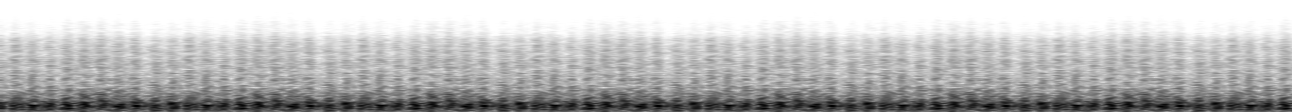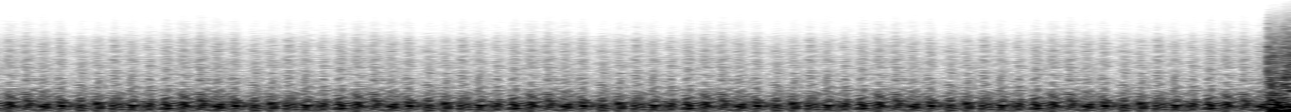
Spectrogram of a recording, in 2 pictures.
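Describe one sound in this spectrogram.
A drone's propellers whir in a steady, low buzz.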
